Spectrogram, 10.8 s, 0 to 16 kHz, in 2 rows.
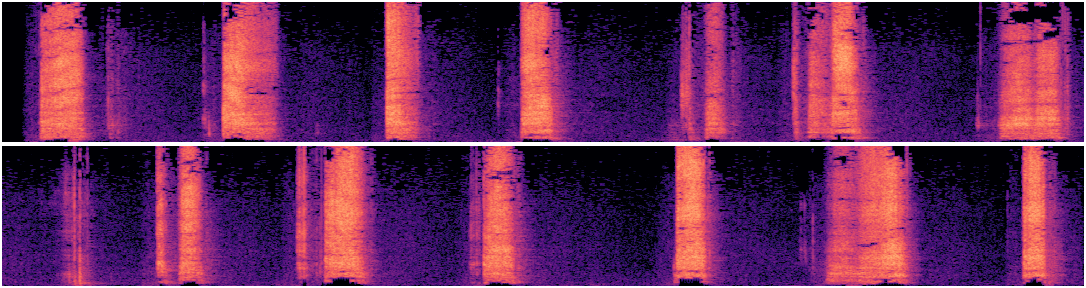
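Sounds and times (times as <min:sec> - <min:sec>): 
felt tip pen writing: 0:00.2 - 0:02.8, 0:03.4 - 0:05.4, 0:06.2 - 0:08.1, 0:08.8 - 0:10.8.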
